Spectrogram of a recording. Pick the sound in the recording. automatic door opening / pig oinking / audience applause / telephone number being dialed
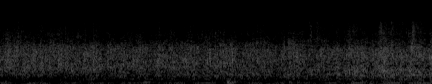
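audience applause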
